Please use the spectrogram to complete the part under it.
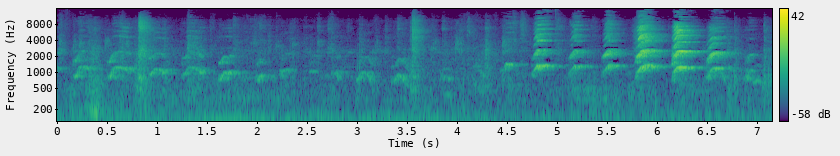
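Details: A Samoyed lets out scattered soft yips that build into a series of louder, evenly spaced high barks toward the end, about three each second.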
